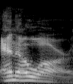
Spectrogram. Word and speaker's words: Noerr: I was like, yeah, my last name's like the conjunction. It worked 0 times, but Yeah, it sounds like NOR.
